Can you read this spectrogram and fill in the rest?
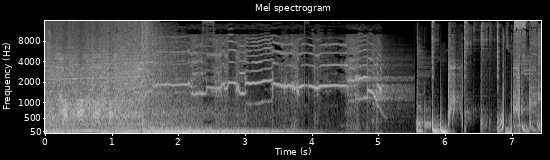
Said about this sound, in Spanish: Oye, ahora sí se está quedando chiquito ese grito, ¿eh?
